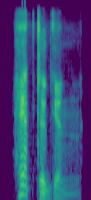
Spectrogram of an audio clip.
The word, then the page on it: heptagon: British English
